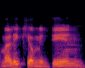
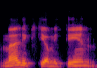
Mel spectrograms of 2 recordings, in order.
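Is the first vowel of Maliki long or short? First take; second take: short; long. First: The first vowel of the word is short. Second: The first vowel of the word is long. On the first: It means king. "kalau kita baca pendek" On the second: It means owner. "dengan memanjangkan seperti yang biasa"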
